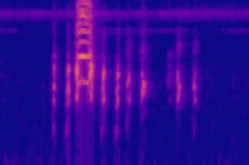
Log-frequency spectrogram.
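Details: A red junglefowl kept as a decoy bird, noted for its very good voice, gives a short, clipped crow: one loud harsh burst, then a quick run of shorter clucking notes, over a steady high insect whine.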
